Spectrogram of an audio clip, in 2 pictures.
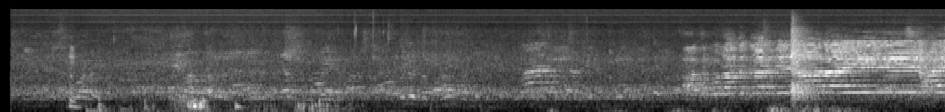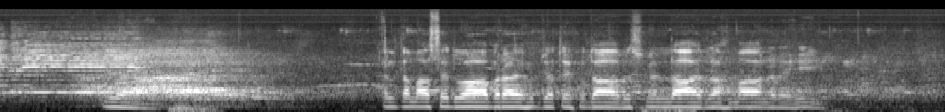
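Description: A man chants and recites loudly into a microphone, heard through a loudspeaker.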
